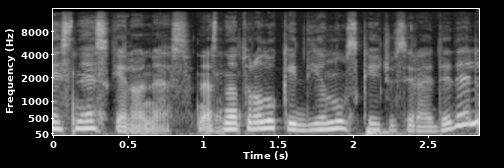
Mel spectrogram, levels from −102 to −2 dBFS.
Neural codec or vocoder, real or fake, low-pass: vocoder, 44.1 kHz, 128 mel bands every 256 samples, BigVGAN v2; fake; 14.4 kHz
